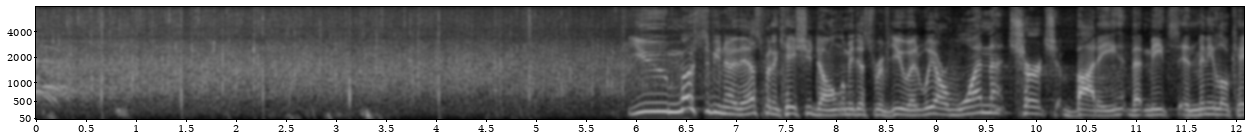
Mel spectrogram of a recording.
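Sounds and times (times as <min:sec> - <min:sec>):
church congregation applauding to welcome a new campus: 0:00.0 - 0:08.0
speech: 0:05.9 - 0:12.0.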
